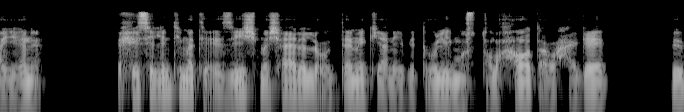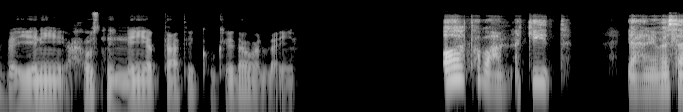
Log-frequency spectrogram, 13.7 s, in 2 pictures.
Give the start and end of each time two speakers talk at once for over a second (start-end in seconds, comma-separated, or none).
none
